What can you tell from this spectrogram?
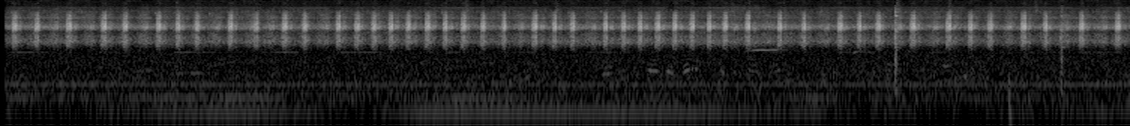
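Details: Kraakcicade, a common cicada of southern European countries, singing in high summer at a campsite in southern France; loud pulsed rasping chirps repeated rapidly, roughly three per second, with a steady hum underneath.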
